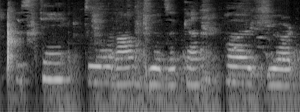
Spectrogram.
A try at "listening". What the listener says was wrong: listening이라니까, listening. T가 소리 안 난다니까.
